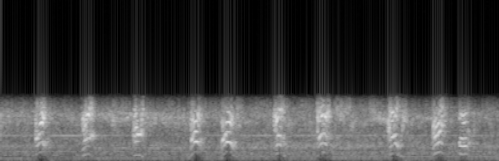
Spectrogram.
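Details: Domestic dog squaring off against a shop vacuum hose, giving sharp, short barks roughly every half second in an uneven rhythm, with a constant low droning hum underneath.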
